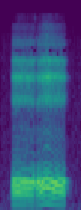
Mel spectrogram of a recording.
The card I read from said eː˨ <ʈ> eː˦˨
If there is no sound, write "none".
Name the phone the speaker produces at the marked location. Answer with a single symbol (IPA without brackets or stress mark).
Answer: ɾ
